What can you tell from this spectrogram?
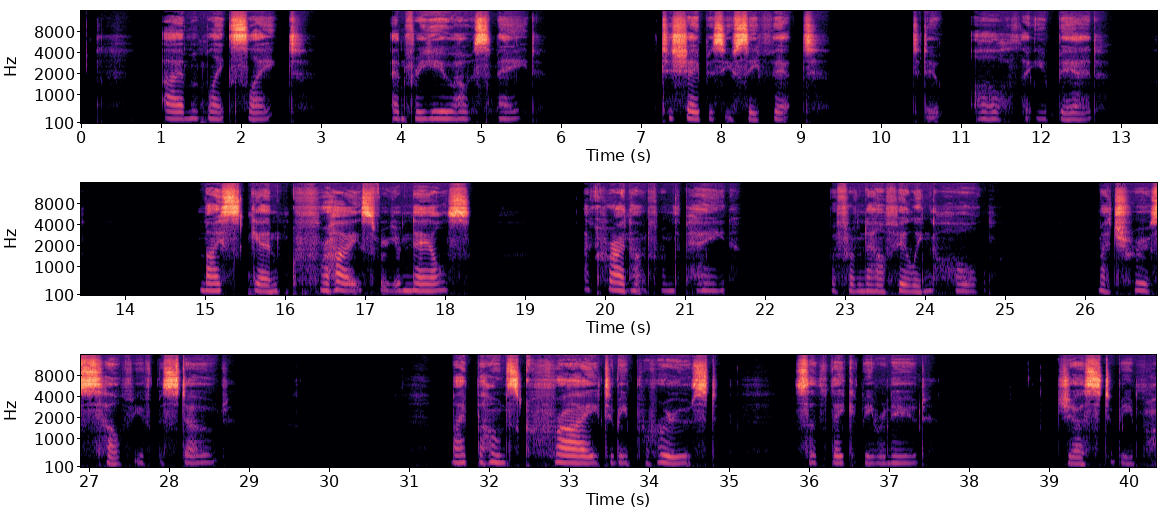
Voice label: F4A Erotic Poetry submissive; Canvas; Erotic Poetry fill for uso sweet like anise; masochistic; deep fulfillment; southern accent

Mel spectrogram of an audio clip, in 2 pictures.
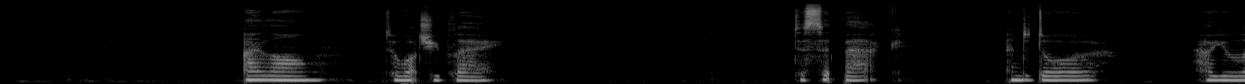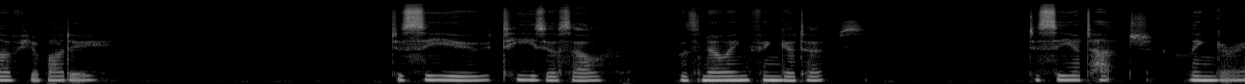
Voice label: Wildfire Poem, F

